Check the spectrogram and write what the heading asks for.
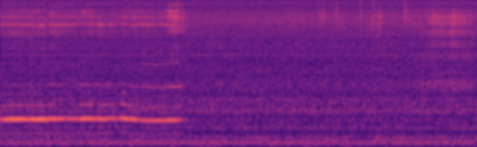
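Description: A young woman's voice holding one long sung note, which dips slightly in pitch and stops about two seconds in; after that only a steady low hum remains.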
